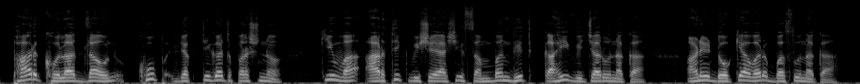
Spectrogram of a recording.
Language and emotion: Marathi, neutral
